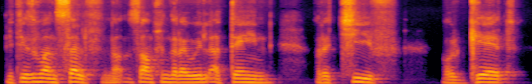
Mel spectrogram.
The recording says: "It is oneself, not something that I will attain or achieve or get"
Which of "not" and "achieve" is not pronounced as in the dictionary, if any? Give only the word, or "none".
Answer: achieve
